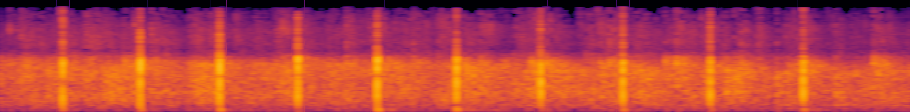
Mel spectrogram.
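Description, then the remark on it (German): Steady, evenly paced clapping applauding the makers of a creative video, about a dozen sharp claps in a slow rhythm, moderately loud, with no voices. “Wir haben zum Einstieg ja ein kreatives Video gesehen, da kann man, denke ich mal, applaudieren für die Leute, die das machen.”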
